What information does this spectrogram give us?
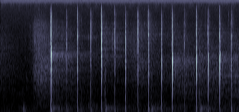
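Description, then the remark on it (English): A quick, steady run of hand claps, about a dozen in two seconds, made with a little space between the hands and clapping on one side then the other, louder and softer hits alternating as the claps swing back and forth. “You clap on this side, you clap on that side. Back and forth.”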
